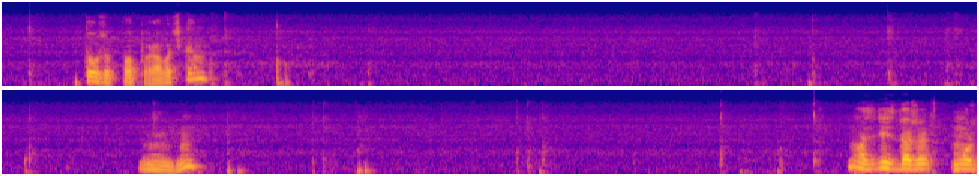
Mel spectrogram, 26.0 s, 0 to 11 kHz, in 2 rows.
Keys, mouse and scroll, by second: 1.2 r, 4.0 i, 5.1-10.3 drag, 11.0-12.1 middle drag, 12.8 click, 13.5-15.3 middle drag, 16.3 r, 18.0 g, 20.4-22.8 middle drag, 23.6-24.1 middle drag, 24.6 scroll up 1, 24.7-25.7 middle drag.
